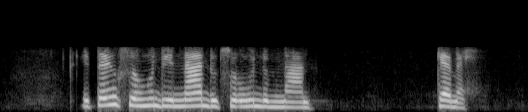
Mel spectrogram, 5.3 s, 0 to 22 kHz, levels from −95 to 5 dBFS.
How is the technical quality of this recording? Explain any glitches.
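The recording has two faults: codec damage throughout and one dropout glitch.

Throughout, the speech passes through a G.729 codec, which fits an 8 kbit/s call. It rebuilds speech from a synthetic model limited to roughly 150 Hz to 3.6 kHz, so the voice sounds thin, rough and synthetic.

From 2.35 to 2.45 s, just after "nane di", there is VoIP packet loss concealed by the speech codec. About 20 ms of audio went missing, consistent with a single lost packet. The decoder stretched its last sound into a fading buzzy tone or coloured noise, and the voice stays briefly weakened after the gap.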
